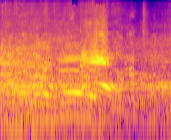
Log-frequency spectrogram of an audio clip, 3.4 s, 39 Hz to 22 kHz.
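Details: Sahiwal bull calves at a Cumilla livestock market, Bangladesh, 9 June. A single moo swells and bends upward, then fades, half-buried under men's talk and general market noise.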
